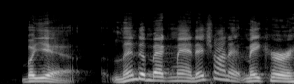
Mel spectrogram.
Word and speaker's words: McMahon: McMahon I I guess when you say McMahon I the ho um is silent but yeah Linda McMahon they trying to make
